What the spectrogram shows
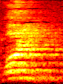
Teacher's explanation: قاف کے کل پڑھتے ہیں, موٹا پڑھتے ہیں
